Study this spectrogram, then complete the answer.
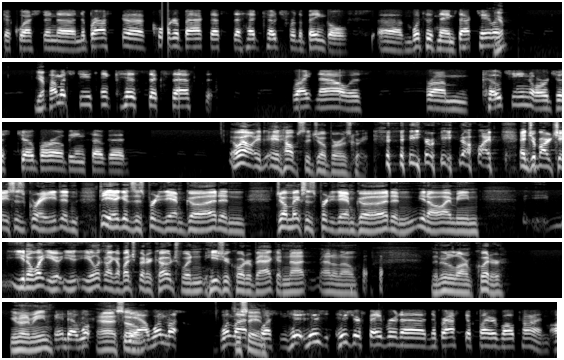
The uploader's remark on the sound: allow listeners to call in to ask questions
